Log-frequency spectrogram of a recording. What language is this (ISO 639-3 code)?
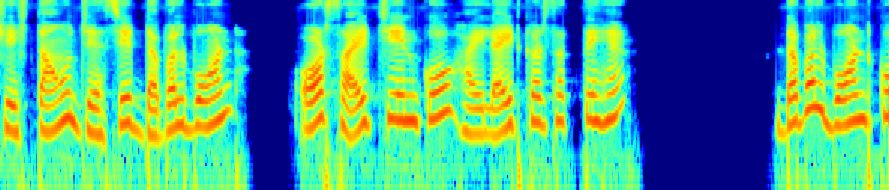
hin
